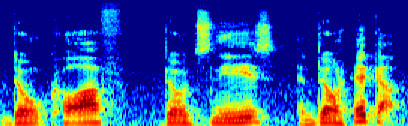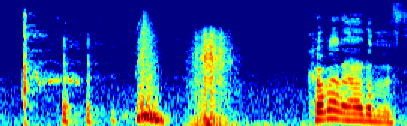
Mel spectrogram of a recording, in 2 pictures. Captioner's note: laughs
